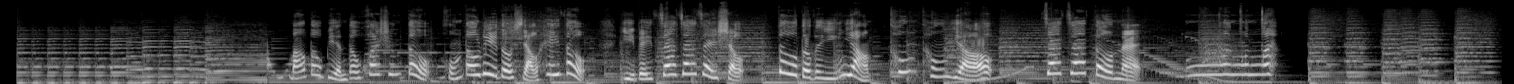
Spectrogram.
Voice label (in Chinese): 豆奶广告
